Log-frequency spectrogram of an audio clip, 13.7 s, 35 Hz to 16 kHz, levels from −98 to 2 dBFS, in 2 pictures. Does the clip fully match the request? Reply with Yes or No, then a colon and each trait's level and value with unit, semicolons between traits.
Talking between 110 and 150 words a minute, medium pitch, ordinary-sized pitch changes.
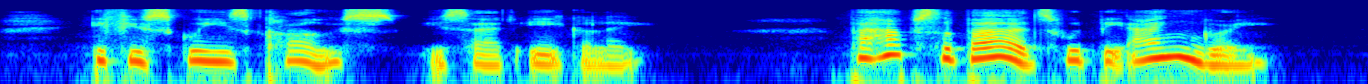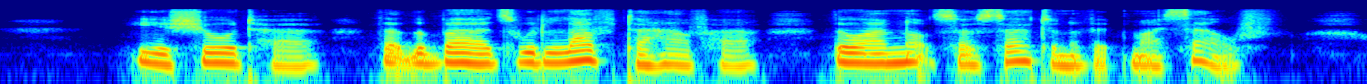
Yes: average, 145 wpm; medium, 170 Hz; average, 4.6 semitones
